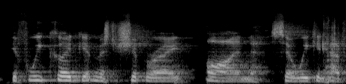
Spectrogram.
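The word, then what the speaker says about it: Schipporeit: for our court quarter yes uh thomas m shipwright s s-c-h-i-p-p-o-r-e-i-t okay so i don't know if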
